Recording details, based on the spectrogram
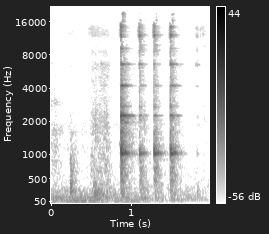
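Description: A small glass clinks four times in quick succession, with bright ringing taps preceded by faint handling noises, close up and quiet.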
